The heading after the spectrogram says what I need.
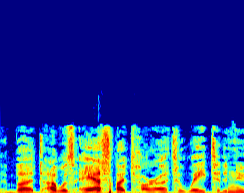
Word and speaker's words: Tara: can look her up it's t-a-r-a like Tara pronounce Tara Cardinal she's known as like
